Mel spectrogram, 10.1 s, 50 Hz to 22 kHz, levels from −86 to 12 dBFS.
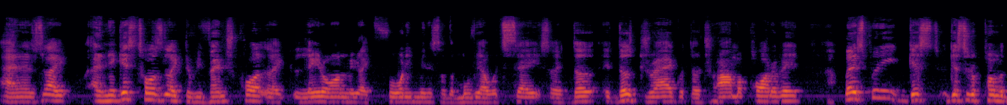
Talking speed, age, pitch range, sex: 270 wpm, 20-39, 130-155 Hz, male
